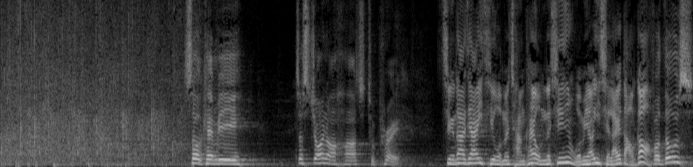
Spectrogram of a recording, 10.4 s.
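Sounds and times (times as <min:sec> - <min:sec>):
church audience applauding an interpreter: 0:00.0 - 0:03.3
speech: 0:02.8 - 0:03.8, 0:04.4 - 0:10.3.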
